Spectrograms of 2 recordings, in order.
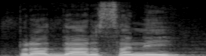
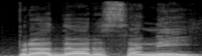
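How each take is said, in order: Both takes have the same delivery.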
